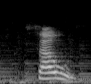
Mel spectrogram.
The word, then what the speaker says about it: Saúl: La U lleva tilde. ¿No es así? Muy bien, entonces se separa. Saúl. La S con la A, con la vocal abierta, la U, que es vocal cerrada, con la L, pero lleva tilde.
